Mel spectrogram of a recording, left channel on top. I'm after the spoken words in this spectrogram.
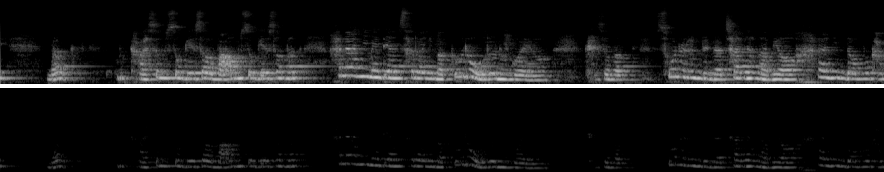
막 가슴 속에서 마음 속에서 막 하나님에 대한 사랑이 막 끌어오르는 거예요. 그래서 막 손을 흔들며 찬양하며 하나님 너무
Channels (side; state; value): right; quieter; 29.8 dB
